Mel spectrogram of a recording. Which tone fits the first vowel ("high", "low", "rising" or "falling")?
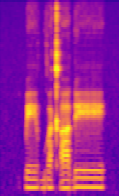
low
